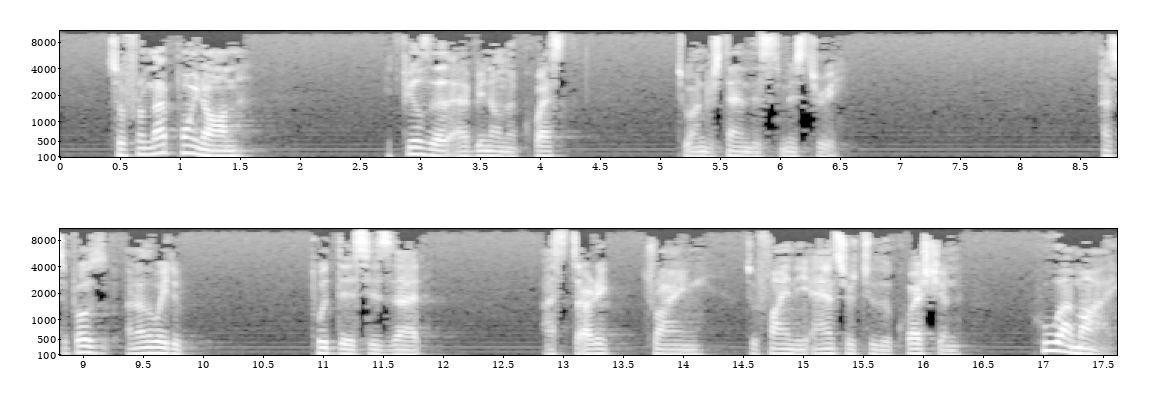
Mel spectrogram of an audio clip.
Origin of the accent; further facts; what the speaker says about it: Greece; I grew up in Greece, and I remember one night I was staring out of the window of a car and I was daydreaming.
